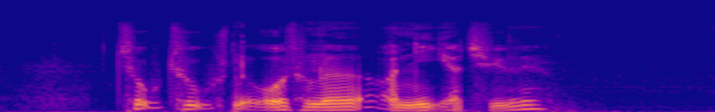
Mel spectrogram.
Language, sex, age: Danish, male, 41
